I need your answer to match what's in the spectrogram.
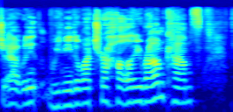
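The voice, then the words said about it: Poor imitation of another person's voice. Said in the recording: “It's not a good impression of her.”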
